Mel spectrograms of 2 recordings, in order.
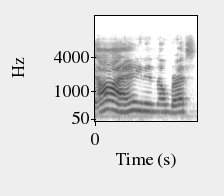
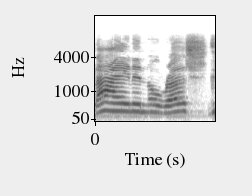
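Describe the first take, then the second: First: Said in the usual way. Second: Slow Southern country drawl, a bit louder and higher; Southern country drawl, unhurried and easygoing. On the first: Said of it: "And it's like". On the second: Retold or imitated. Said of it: "those country people".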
